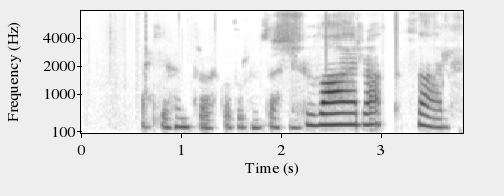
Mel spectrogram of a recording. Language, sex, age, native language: Icelandic, female, 9, Icelandic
